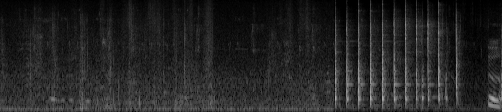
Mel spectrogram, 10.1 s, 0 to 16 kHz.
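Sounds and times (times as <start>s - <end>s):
hammer tapping on metal: 6.7s - 9.3s.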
